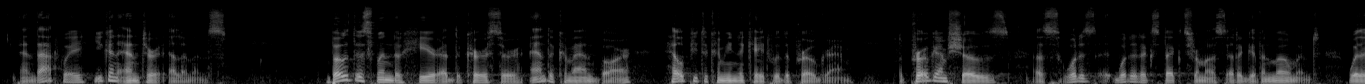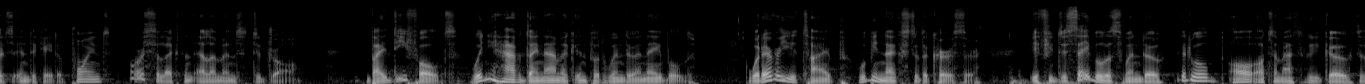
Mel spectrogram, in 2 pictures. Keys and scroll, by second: 17.1 Escape, 23.7 l.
